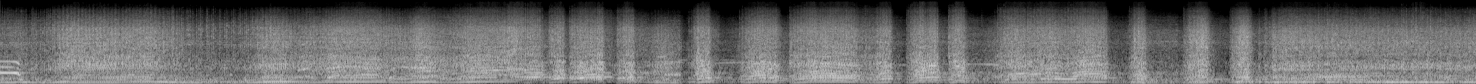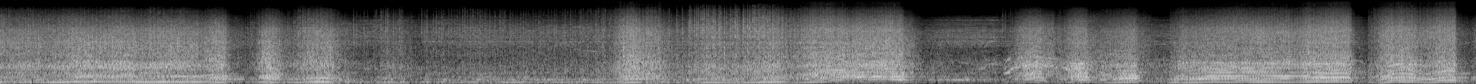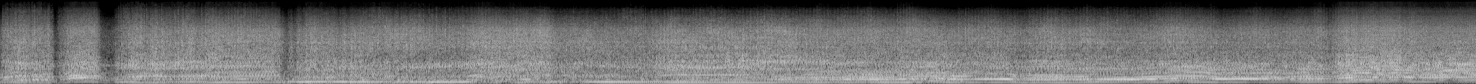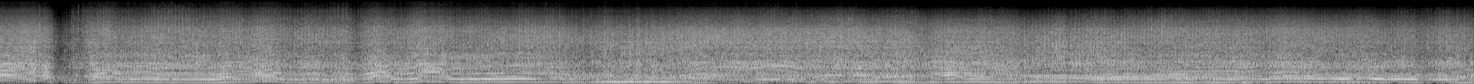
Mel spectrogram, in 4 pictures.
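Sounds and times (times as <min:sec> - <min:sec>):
truck engine revving hard: 0:00.0 - 0:59.0.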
